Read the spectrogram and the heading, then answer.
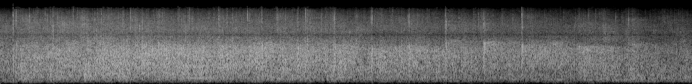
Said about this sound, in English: Round of applause.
